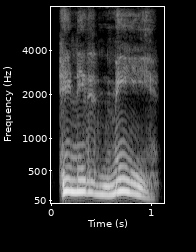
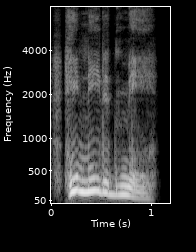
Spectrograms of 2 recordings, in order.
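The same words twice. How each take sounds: First: Slow, high anguished insistence; intensified grief. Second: Higher, grieving insistence; impassioned grief. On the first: Fiancée insisting the dead man needed her, anguished. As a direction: draw it out higher, more desperate. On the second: Fiancée mourning her lost love, impassioned grief. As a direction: plead it with rising feeling. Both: A narrator's reading.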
